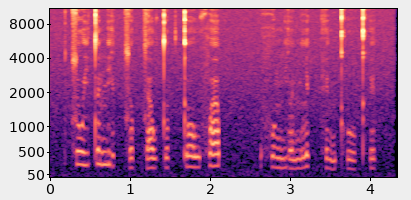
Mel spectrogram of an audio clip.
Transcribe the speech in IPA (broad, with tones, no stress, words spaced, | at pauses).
t͡suː˥jt̪ɵ˥njɪ˨k̚ sʊ˨k̚sɐ˧wt̪ʊ˧k̚ t̪o˧wfɐ˥p̚ | fʊ˧ŋjɵ˨˧n lɪ˥k̚hɪ˨˥ŋkʰuː˨kʰɪ˧k̚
